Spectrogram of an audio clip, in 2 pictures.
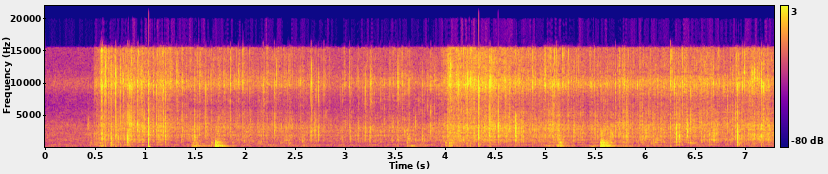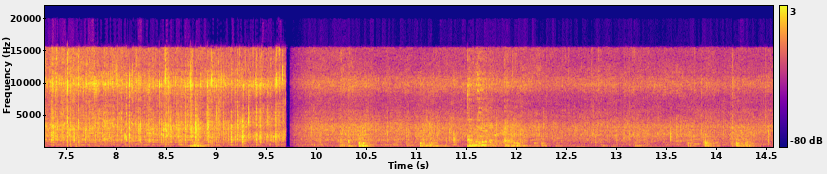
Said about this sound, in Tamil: இப்போ நம்ம நறுக்கி வச்சுருக்க கீரையும் சேர்த்து வதக்கிக்கலாம்.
